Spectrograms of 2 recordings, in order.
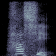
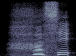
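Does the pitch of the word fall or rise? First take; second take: fall; rise. First: The pitch starts high and goes down. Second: The pitch starts low and goes up. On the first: It means chopsticks. "where it starts up and it goes down" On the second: It means bridge or edge. "hashi is bridge or the edge"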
